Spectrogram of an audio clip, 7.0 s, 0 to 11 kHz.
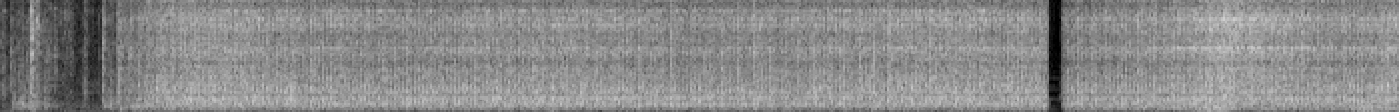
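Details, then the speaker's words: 1992 Suzuki RM125 two-stroke dirt bike revving: rough, rattly rumble under the exhaust note that rises with revs, attributed to worn crankshaft main bearings rather than the piston; it smoked heavily, and crank bearings and seals are being replaced. "if you listen in that noise if you hear is not the piston it is they the the bearings and on the crank so I'll be replacing the crank bearings along with the crank seals"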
